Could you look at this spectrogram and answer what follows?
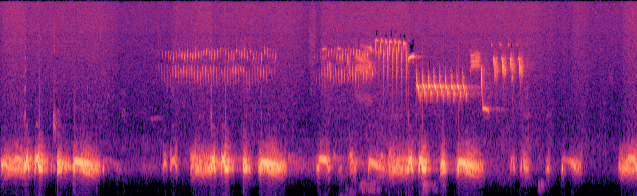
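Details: White-winged Doves at Big Morongo Canyon Preserve, California, call back and forth to each other with low, hooting coos in rhythmic 'who-cooks-for-you' phrases, while small birds twitter high above.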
